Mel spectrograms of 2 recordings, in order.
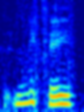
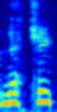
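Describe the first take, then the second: First: The middle consonant is a 'k' sound. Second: The middle consonant is a 'ch' sound. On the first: The speaker calls it right. "apparently it's pronounced Nicky" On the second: The speaker calls it wrong. "I would pronounce that Netchi"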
